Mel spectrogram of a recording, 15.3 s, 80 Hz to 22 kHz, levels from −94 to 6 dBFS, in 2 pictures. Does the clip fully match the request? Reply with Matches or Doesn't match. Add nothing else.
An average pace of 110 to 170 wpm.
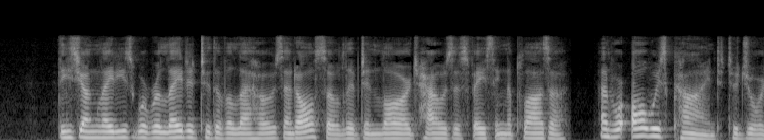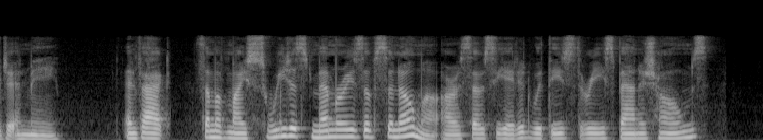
Matches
